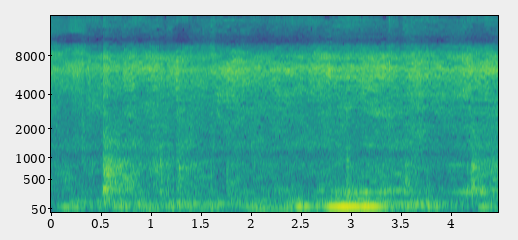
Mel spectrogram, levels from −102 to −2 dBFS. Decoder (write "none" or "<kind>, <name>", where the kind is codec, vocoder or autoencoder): codec, DAC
